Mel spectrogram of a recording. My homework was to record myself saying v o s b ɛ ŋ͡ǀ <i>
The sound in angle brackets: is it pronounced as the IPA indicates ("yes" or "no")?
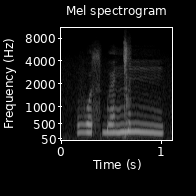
no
